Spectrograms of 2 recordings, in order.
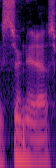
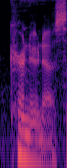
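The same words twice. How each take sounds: First: The name begins with a soft S sound. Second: The name begins with a hard K sound. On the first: The speaker calls it wrong. "I had a bad habit of saying Cernunnos for a long time" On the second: The speaker calls it right. "like kernel of corn"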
